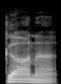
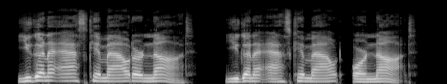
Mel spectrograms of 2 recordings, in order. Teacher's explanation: It's another informal contraction, just like wanna. Gonna is generally pronounced with the schwa.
